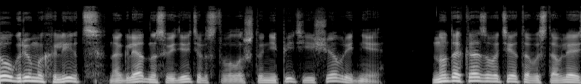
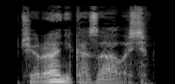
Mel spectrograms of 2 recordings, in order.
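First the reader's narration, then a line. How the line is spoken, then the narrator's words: Gruff mutter. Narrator (Russian): буркнул Хрущак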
